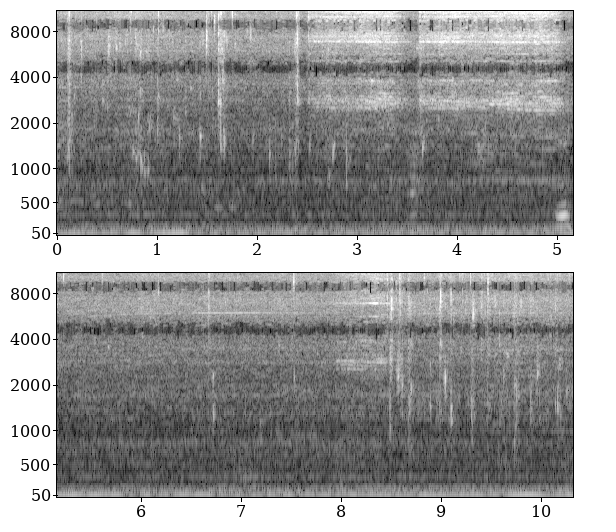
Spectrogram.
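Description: Water running steadily from a tap over chicken, a continuous splashing rush with faint clinks and a low background rumble.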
